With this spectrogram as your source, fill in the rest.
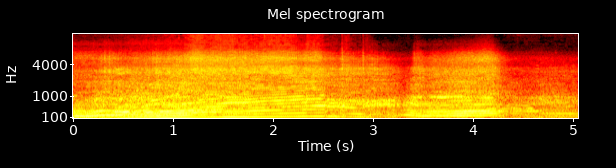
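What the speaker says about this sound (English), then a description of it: "our final car coming up the hill today at day one of Beaulieu Supercar weekend is our Honda NSX" A Honda NSX supercar accelerating uphill during a demonstration run at a supercar weekend at Beaulieu, its engine howling through rising gear pulls with a brief dip at a shift, loud and close with tire noise.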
